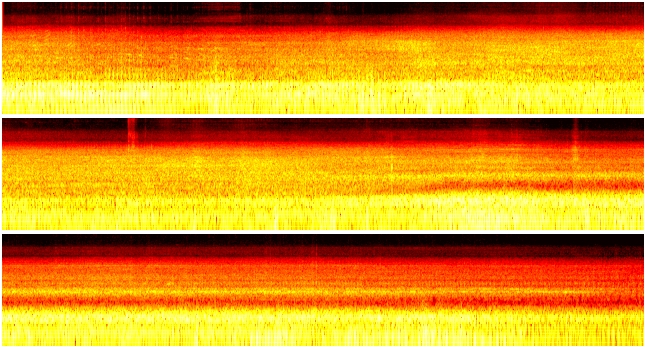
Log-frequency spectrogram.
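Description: A motorcycle engine runs steadily close by on a rural road near rice fields, a continuous loud rumble that eases slightly midway before building again, with voices talking over it.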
